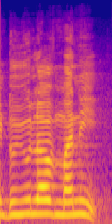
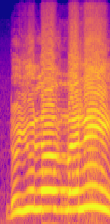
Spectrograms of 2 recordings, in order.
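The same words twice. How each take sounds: First: Said in the usual way. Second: High, very loud rallying shout; shouted crowd call demanding an answer; rousing shout. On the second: Real, not acted. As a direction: belt out the question to fire up the whole room. Rousing a crowd that lacked energy.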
